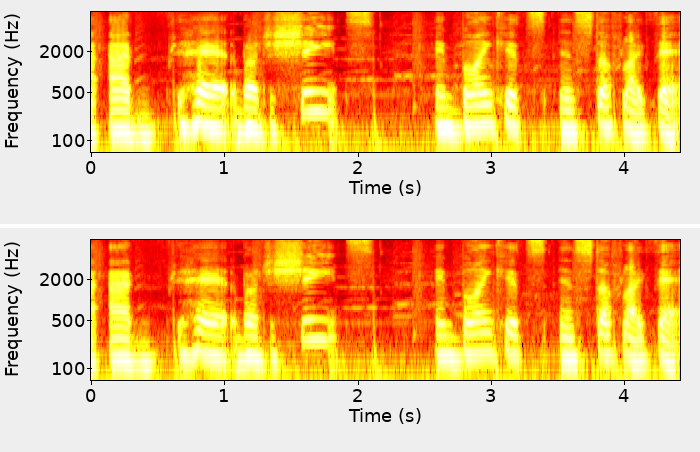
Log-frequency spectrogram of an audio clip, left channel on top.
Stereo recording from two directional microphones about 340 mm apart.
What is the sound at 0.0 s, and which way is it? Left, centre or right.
A man's voice, centre.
